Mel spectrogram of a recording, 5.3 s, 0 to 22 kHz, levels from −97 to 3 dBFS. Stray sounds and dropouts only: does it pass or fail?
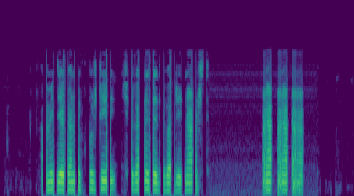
fail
